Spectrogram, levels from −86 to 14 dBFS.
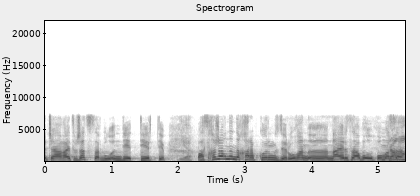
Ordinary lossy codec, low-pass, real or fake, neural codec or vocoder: none; 7.2 kHz; real; none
